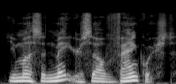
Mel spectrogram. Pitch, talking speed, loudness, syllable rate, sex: 150 Hz, 170 wpm, -16 LUFS, 5.5 syllables/s, male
